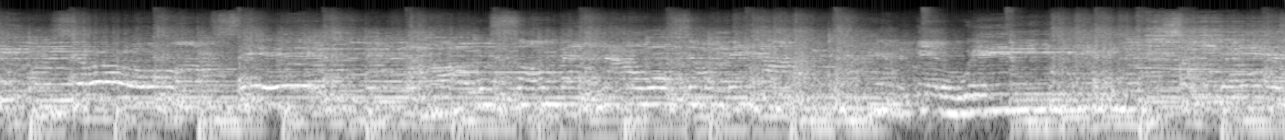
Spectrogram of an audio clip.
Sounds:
Country, Music

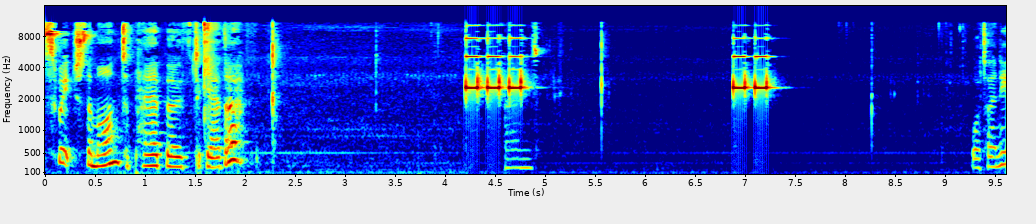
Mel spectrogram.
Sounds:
Speech

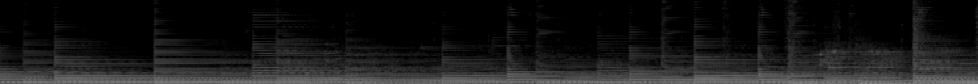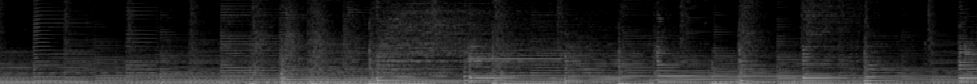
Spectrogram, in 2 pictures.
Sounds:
Music, Jazz, Rhythm and blues

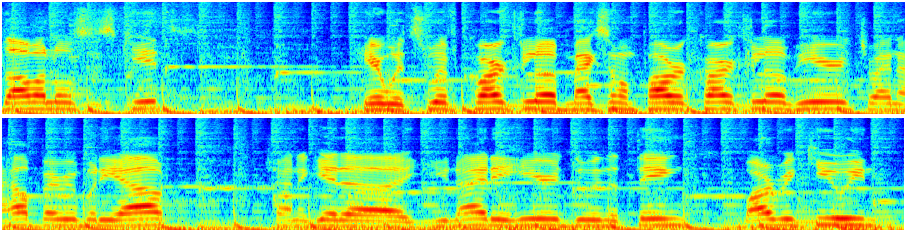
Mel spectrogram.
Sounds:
Speech, Music

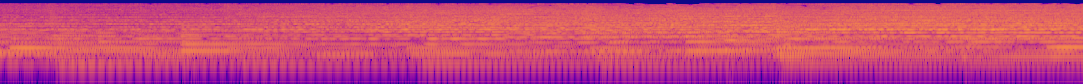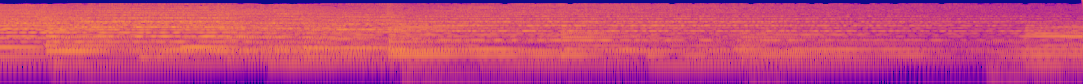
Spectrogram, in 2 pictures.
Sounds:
Background music, Orchestra, Music

